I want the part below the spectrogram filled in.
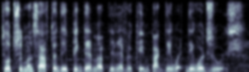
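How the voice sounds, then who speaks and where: An elderly woman from Belgium whose first language is French, speaking English with a Belgian French accent. Her voice is low, dark and gravelly. She searches for words and repeats herself as she recalls her childhood. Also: a little fast, soft background music. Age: 80s. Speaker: guest. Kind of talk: recounting childhood memories.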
